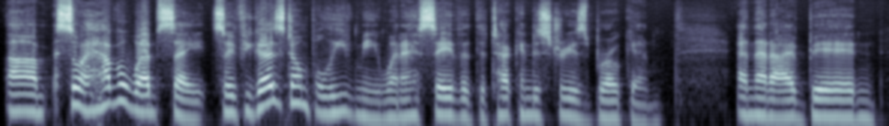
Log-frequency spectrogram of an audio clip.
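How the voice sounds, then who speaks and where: A man with a soft voice chatting casually to viewers as a livestream host, in an informal, joking, rambling way. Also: fairly high pitch, a little fast, no room sound, clean studio sound.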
